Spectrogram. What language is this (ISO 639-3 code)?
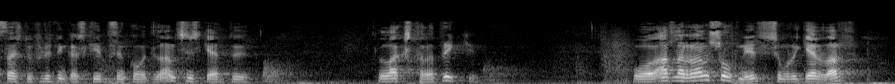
isl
